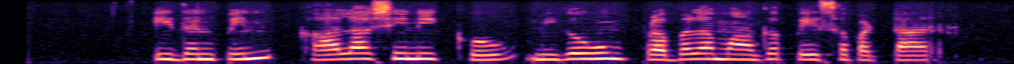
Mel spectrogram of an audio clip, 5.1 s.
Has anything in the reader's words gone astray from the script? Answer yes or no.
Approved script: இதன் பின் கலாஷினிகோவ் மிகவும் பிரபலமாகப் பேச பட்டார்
no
